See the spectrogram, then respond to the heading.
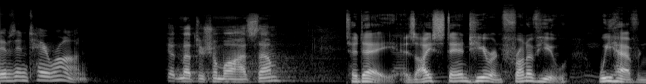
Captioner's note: through translator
